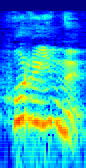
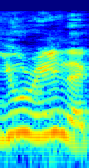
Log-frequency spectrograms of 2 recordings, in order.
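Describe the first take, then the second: First: The name does not sound like French 'urine'. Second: The name sounds like the French word 'urine'. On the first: The speaker calls it right. "c'est Húrin" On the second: The speaker calls it wrong. "et pas Urine, comme je disais"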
